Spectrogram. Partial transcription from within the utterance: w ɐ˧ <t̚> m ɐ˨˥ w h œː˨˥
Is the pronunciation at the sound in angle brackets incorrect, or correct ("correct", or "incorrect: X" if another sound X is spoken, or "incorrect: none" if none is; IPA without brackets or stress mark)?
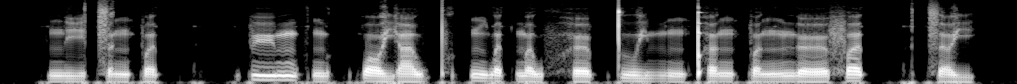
correct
